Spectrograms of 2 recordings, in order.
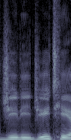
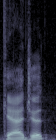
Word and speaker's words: gdgt: or founded uh as gdgt I know that some uh one way to pronounce it is just Gadget the other one is GD GT I personally prefer GD GT yeah me too yeah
